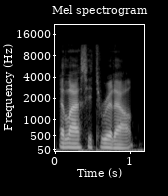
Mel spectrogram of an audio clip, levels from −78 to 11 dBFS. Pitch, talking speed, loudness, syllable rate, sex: 120 Hz, 300 wpm, -19 LUFS, 6.3 syllables/s, male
